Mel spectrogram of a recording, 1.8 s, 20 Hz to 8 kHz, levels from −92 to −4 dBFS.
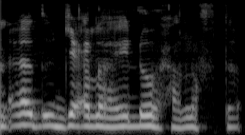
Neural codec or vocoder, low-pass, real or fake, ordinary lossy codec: none; 7.2 kHz; real; none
